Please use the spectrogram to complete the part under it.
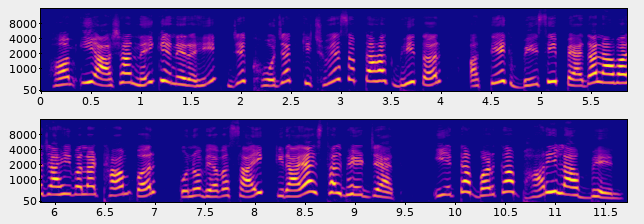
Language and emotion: Maithili, surprised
